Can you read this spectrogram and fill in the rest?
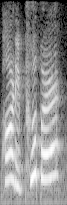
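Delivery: very high, loud shriek; grouchy shriek. A narrator's reading. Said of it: "shrieked Aunt Grouchy".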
